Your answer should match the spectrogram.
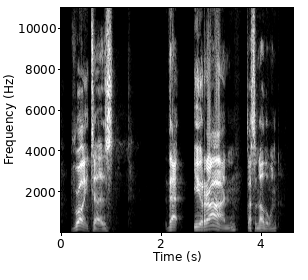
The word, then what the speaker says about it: Reuters: It's not Reuters, it's Reuters. Because we made that shit up, the pronunciation. The E is just, Reuters.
